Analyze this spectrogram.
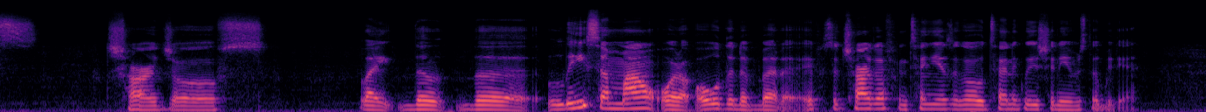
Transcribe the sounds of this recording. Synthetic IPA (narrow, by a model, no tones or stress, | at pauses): t͡ʃʰɑɹd͡ʒɔfs | laɪk̚ðəðəlistəmãʊ̃ntʔə̰˞ðḭʔoʊlˠdə˞ðɨbɛɾə̰˞ʔɪ̰fɨtsɨt͡ʃʰɑɹd͡ʒʌfɹʌ̃mtʰɛ̃njɪɹzɨɡoʊtʰɛk̚nɨkliɨʃɨɾivɨ̃n̩stɪlˠbḭðɨ̰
